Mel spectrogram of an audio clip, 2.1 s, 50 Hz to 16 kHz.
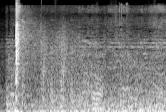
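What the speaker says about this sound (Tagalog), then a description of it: "Maririnig din ang mga pagsabog." Explosions from burning parked cars in a parking area fire at NAIA Terminal 3, a sharp loud blast near the start followed by a sustained roaring, crackling rumble of the blaze with faint voices underneath.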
